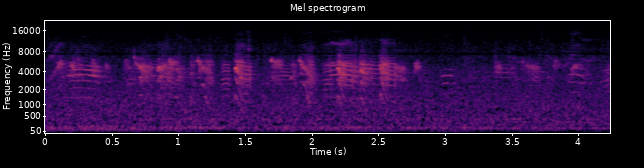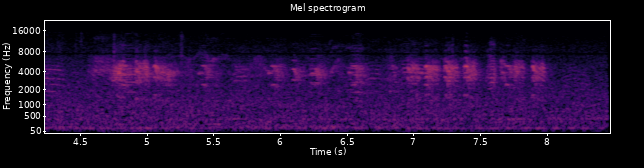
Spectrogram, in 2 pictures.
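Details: Zebra finch colony at feeding time on softfood, loud bursts of rapid high chirps clustered in groups with brief quieter gaps, several birds calling together over a faint low hum.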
